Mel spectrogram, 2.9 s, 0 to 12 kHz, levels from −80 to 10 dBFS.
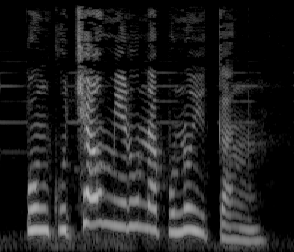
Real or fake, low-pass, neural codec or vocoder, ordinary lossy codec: real; 10.8 kHz; none; MP3, 64 kbps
